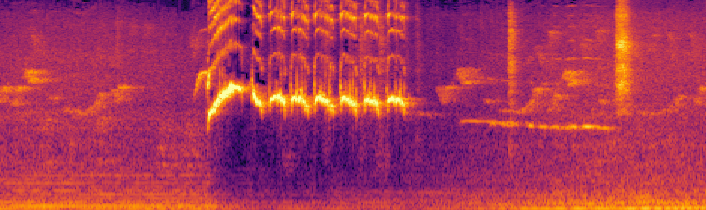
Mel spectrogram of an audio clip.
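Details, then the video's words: A lure recording from Singaraja, North Bali, meant to make pet birds sing: an Orange-headed thrush gives a loud, sudden rising whistle, then six evenly repeated wavering notes over two seconds, with a low hum and a soft distant whistle afterwards. "Trbaik Buat Pancingan Burung ANIS MERAH Agar Gacor"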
